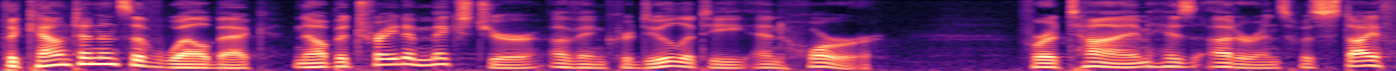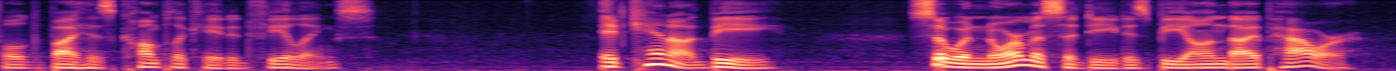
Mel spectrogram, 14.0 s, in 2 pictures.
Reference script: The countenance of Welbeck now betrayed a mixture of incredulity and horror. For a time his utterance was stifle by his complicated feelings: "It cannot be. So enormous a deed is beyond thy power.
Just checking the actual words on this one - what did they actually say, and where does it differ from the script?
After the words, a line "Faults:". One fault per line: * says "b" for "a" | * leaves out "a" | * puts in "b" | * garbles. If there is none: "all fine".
The countenance of Welbeck now betrayed a mixture of incredulity and horror. For a time his utterance was stifled by his complicated feelings: "It cannot be. So enormous a deed is beyond thy power.
Faults:
* says "stifled" for "stifle"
